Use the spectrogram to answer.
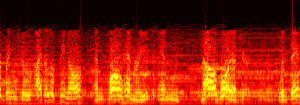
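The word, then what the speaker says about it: Henreid: in many a day he pronounces his name paul henry he and ida lupino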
